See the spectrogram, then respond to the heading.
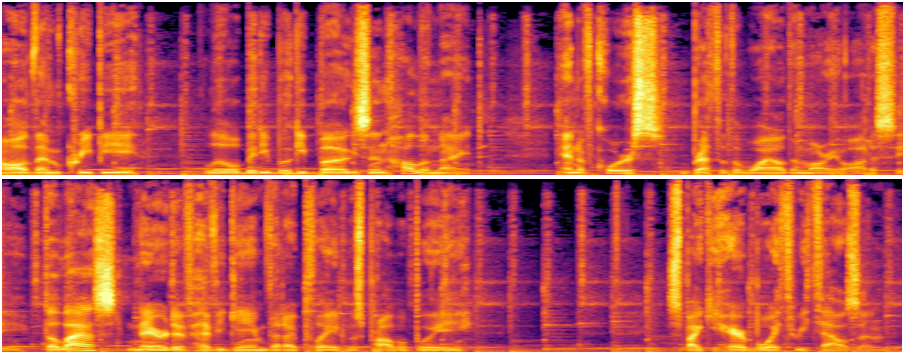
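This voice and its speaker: Goofy young man excited about games. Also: mid-range voice, normal speed, music in the background. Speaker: co-host of a gaming video channel. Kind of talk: casual gaming commentary.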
